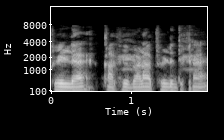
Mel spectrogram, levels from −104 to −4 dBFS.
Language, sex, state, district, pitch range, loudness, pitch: Hindi, male, Uttar Pradesh, Deoria, 110-115 Hz, -30 LUFS, 110 Hz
